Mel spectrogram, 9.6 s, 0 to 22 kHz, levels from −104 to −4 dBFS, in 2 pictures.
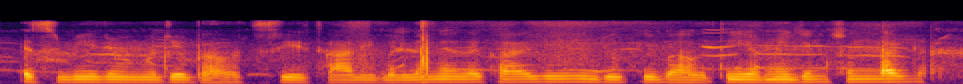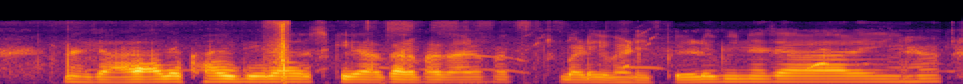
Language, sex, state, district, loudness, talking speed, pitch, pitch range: Hindi, male, Chhattisgarh, Kabirdham, -24 LUFS, 205 wpm, 125 Hz, 120-130 Hz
